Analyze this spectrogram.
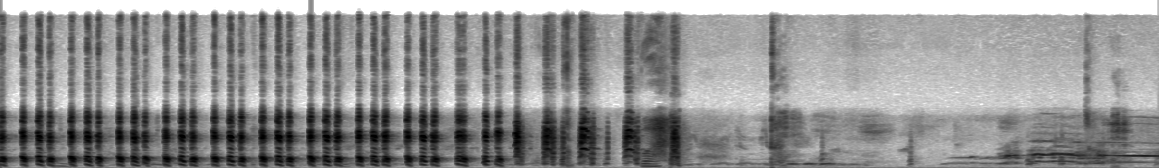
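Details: Chukar partridge, a hunting decoy bird, calling in a fast, regular run of loud clucking notes about twice a second for six seconds, then quieter scattered notes and faint background noise.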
